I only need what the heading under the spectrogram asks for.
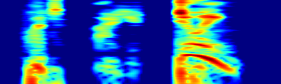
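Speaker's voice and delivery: very high whisper. Game master voicing a woman speaking to her reflection in the kitchen window, whispering. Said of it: "she whispers to her reflection".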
